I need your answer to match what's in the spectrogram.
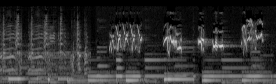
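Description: Clear, repeated whistled phrases of American robin song ring out in short bursts over a steady low droning and honking background, with a few quick chirps at the start.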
